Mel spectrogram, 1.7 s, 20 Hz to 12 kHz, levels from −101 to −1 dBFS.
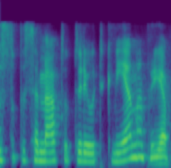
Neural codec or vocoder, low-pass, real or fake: codec, 16 kHz, 2 kbps, X-Codec, HuBERT features, trained on balanced general audio; 7.2 kHz; fake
